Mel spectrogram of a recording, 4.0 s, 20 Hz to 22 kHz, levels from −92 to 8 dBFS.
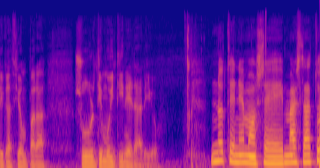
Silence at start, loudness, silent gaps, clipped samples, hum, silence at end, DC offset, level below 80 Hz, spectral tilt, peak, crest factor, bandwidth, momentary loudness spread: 0 s; -19 LUFS; none; under 0.1%; none; 0 s; under 0.1%; -46 dBFS; -8 dB/octave; -2 dBFS; 18 dB; 13.5 kHz; 23 LU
